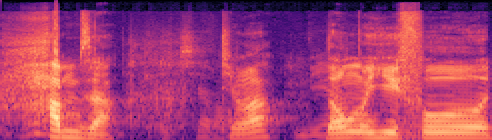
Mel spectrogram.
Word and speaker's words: Hamza: un H mu mais dans la langue arabe on le prononce bien il s'appelle Hamza Hamza tu vois donc il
